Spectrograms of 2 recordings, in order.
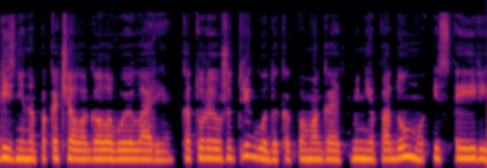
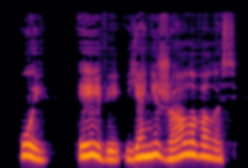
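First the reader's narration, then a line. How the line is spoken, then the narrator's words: Confused, frightened exclamation. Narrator (Russian): растерянно воскликнула девушка, испуганно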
